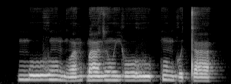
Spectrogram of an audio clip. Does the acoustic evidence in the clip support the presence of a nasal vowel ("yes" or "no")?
yes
